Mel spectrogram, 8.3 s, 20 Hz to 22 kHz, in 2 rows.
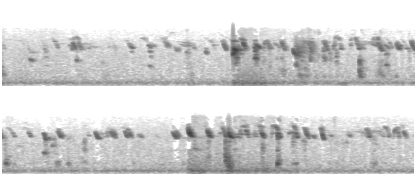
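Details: Four Bangkok game chicks, aged 1 month 26 days and hatched on 26 September 2013, give a steady stream of short, high, piping peeps that overlap one another.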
